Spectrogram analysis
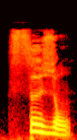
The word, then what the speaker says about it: faisons: So it's quite strange because French people tend to pronounce faisons. Okay? So like here, this AE is not pronounced like normally we should pronounce it like E, but then like E.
